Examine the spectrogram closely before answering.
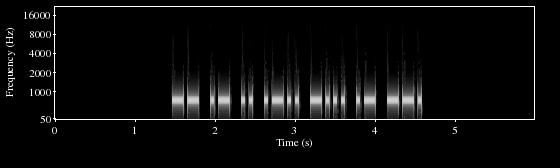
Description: Morse code, heard as a keyed tone, about 25 wpm, 690 Hz. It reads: MAILBAG
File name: practice / 25wpm / Easy Words with Hints - 25wpm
